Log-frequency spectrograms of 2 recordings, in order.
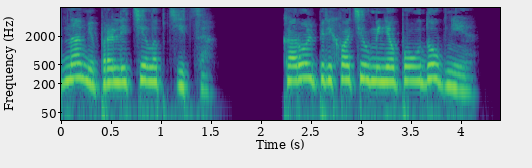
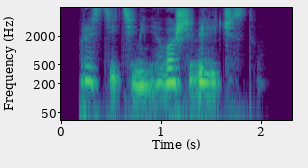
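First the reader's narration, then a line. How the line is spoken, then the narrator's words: Whispered. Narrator (Russian): сказала я шепотом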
